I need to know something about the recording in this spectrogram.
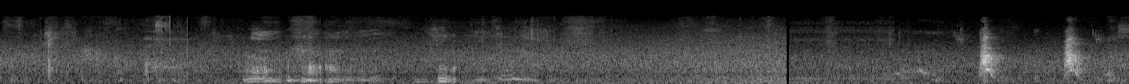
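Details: Three-month-old Pekingese puppies, three of them, in a garden. Low, murmuring voiced sounds come early, then two sharp, high yelps about a second apart near the end, over a steady background hiss.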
